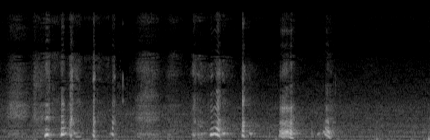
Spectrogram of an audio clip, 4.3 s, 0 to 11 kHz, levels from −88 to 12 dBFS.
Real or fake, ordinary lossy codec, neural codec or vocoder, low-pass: real; none; none; 9.9 kHz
